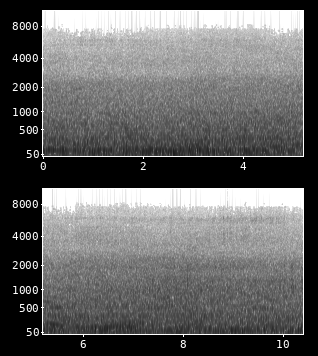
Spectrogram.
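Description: Steady road traffic: cars driving along a multi-lane city street, a continuous rush of engines and tyres with a low hum.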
